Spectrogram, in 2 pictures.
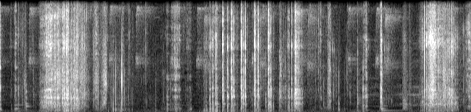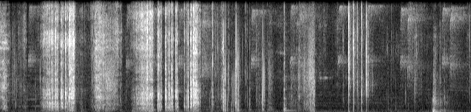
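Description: A steel box-cutter blade scrapes a solid white pressed chalk disc in a series of dry, gritty, bright scraping strokes. Quick crackling ticks fall between the strokes as chips drop into the pan.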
